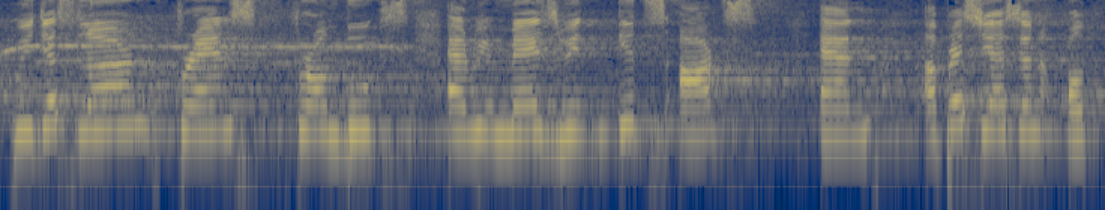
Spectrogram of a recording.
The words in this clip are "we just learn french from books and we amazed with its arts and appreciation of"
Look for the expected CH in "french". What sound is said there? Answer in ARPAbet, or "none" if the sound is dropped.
S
